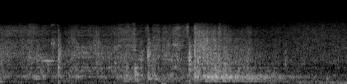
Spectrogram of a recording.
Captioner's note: thud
